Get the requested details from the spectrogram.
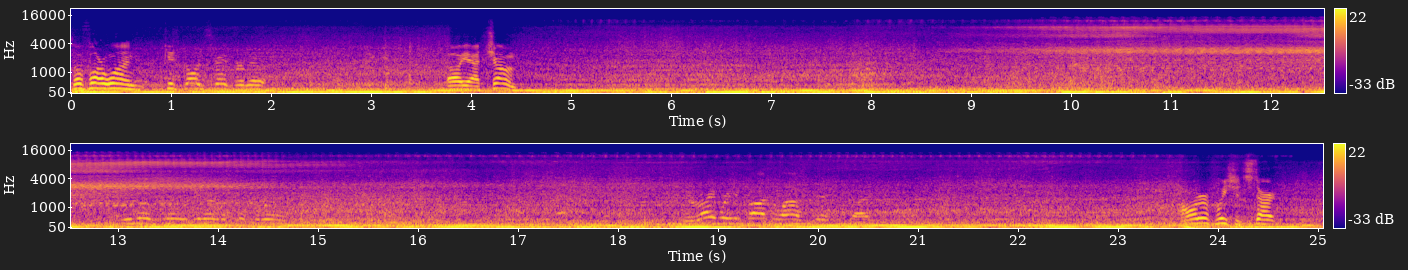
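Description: Boat engines drone steadily throughout.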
